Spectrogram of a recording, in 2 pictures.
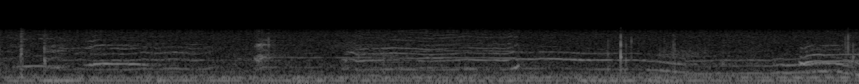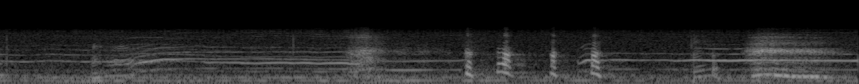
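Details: Two female cats, Sika and Inda, interacting after spending a week together; long drawn-out wavering yowls slide up and down over several seconds, with a few sharp clicks and thumps near the end and faint background hum.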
